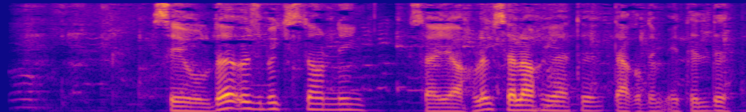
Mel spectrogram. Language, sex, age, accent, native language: Uzbek, male, 18-24, Buxoro, Uzbek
